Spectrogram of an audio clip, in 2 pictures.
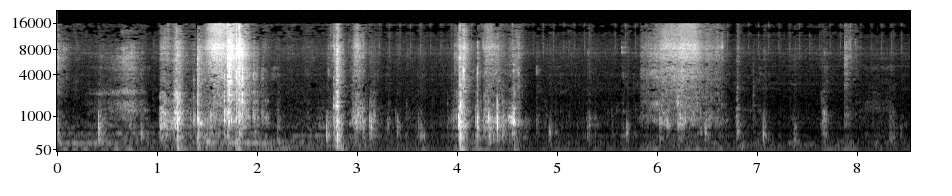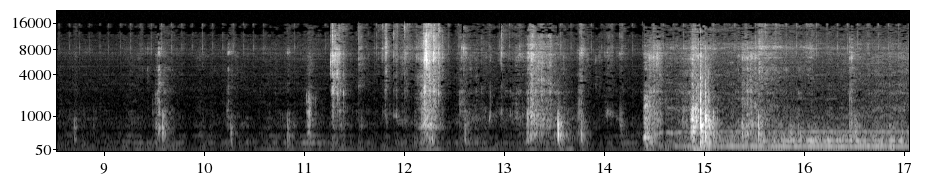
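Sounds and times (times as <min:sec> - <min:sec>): crunching and chewing lettuce: 0:06.9 - 0:17.0
steady low hum: 0:14.4 - 0:17.0.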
